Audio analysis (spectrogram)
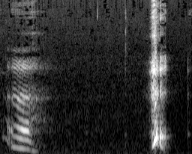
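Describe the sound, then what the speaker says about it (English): A single sharp hiccup bursts out close and loud near the end, following a brief yawning vocal sound at the start, with near silence between. "yawning and hiccuping at the same time"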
